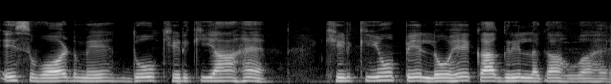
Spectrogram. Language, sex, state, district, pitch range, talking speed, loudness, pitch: Hindi, male, Manipur, Imphal West, 150-165 Hz, 135 wpm, -19 LUFS, 155 Hz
